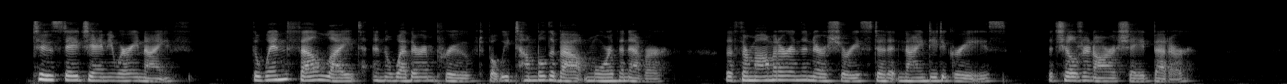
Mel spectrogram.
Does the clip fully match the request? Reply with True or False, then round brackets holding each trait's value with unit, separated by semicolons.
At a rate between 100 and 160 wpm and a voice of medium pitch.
True (150 wpm; 170 Hz)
